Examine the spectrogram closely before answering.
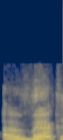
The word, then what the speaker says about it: avec: Okay, so avec, and we know that we pronounce the C in avec.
